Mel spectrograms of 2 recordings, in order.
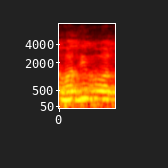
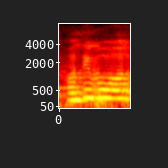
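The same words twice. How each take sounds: First: The r is replaced by a d-like sound. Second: The r is replaced by a d-like sound.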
